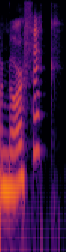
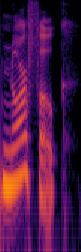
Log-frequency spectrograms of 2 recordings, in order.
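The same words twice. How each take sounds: First: NORFOLK as NOR-fick, questioning; Norfolk with reduced vowel. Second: NORFOLK as NOR-foke, full long O. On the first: Unsure reader offering an alternative, Norfolk said NOR-fick. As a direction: say Norfolk with a short, weak second syllable. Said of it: "you'd think I'd be able to say these". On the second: Unsure reader trying the duke's title, Norfolk said NOR-foke. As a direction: say Norfolk with the second syllable rhyming with oak. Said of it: "or Norfolk?". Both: Shown as a demonstration.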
